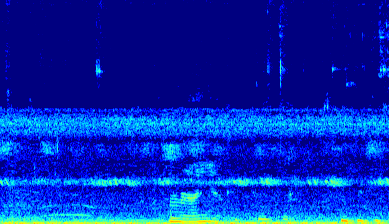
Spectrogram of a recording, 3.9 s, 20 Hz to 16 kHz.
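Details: Crickets and other small insects calling on a farm on 15 August, a steady high continuous trill holding through the whole stretch, with a brief human voice in the middle and a low rumbling background.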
